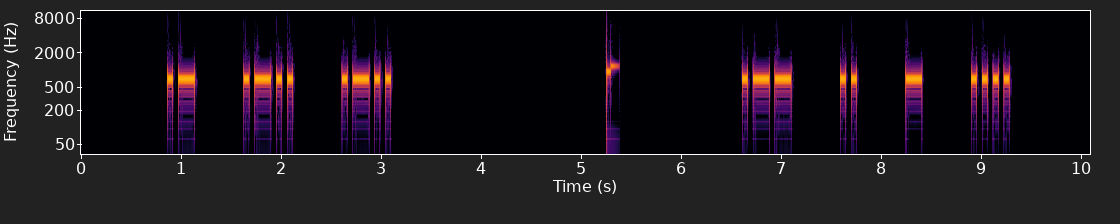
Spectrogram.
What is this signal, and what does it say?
Morse code, heard as a keyed tone, about 22 wpm, spaced as for 13 wpm, 700 Hz. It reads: ALL WITH
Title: 3x Character Spacing - Top 100 Words - 22wpm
